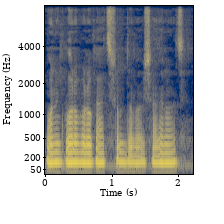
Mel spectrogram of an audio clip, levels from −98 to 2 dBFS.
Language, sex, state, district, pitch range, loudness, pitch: Bengali, male, Tripura, West Tripura, 100-135 Hz, -17 LUFS, 130 Hz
